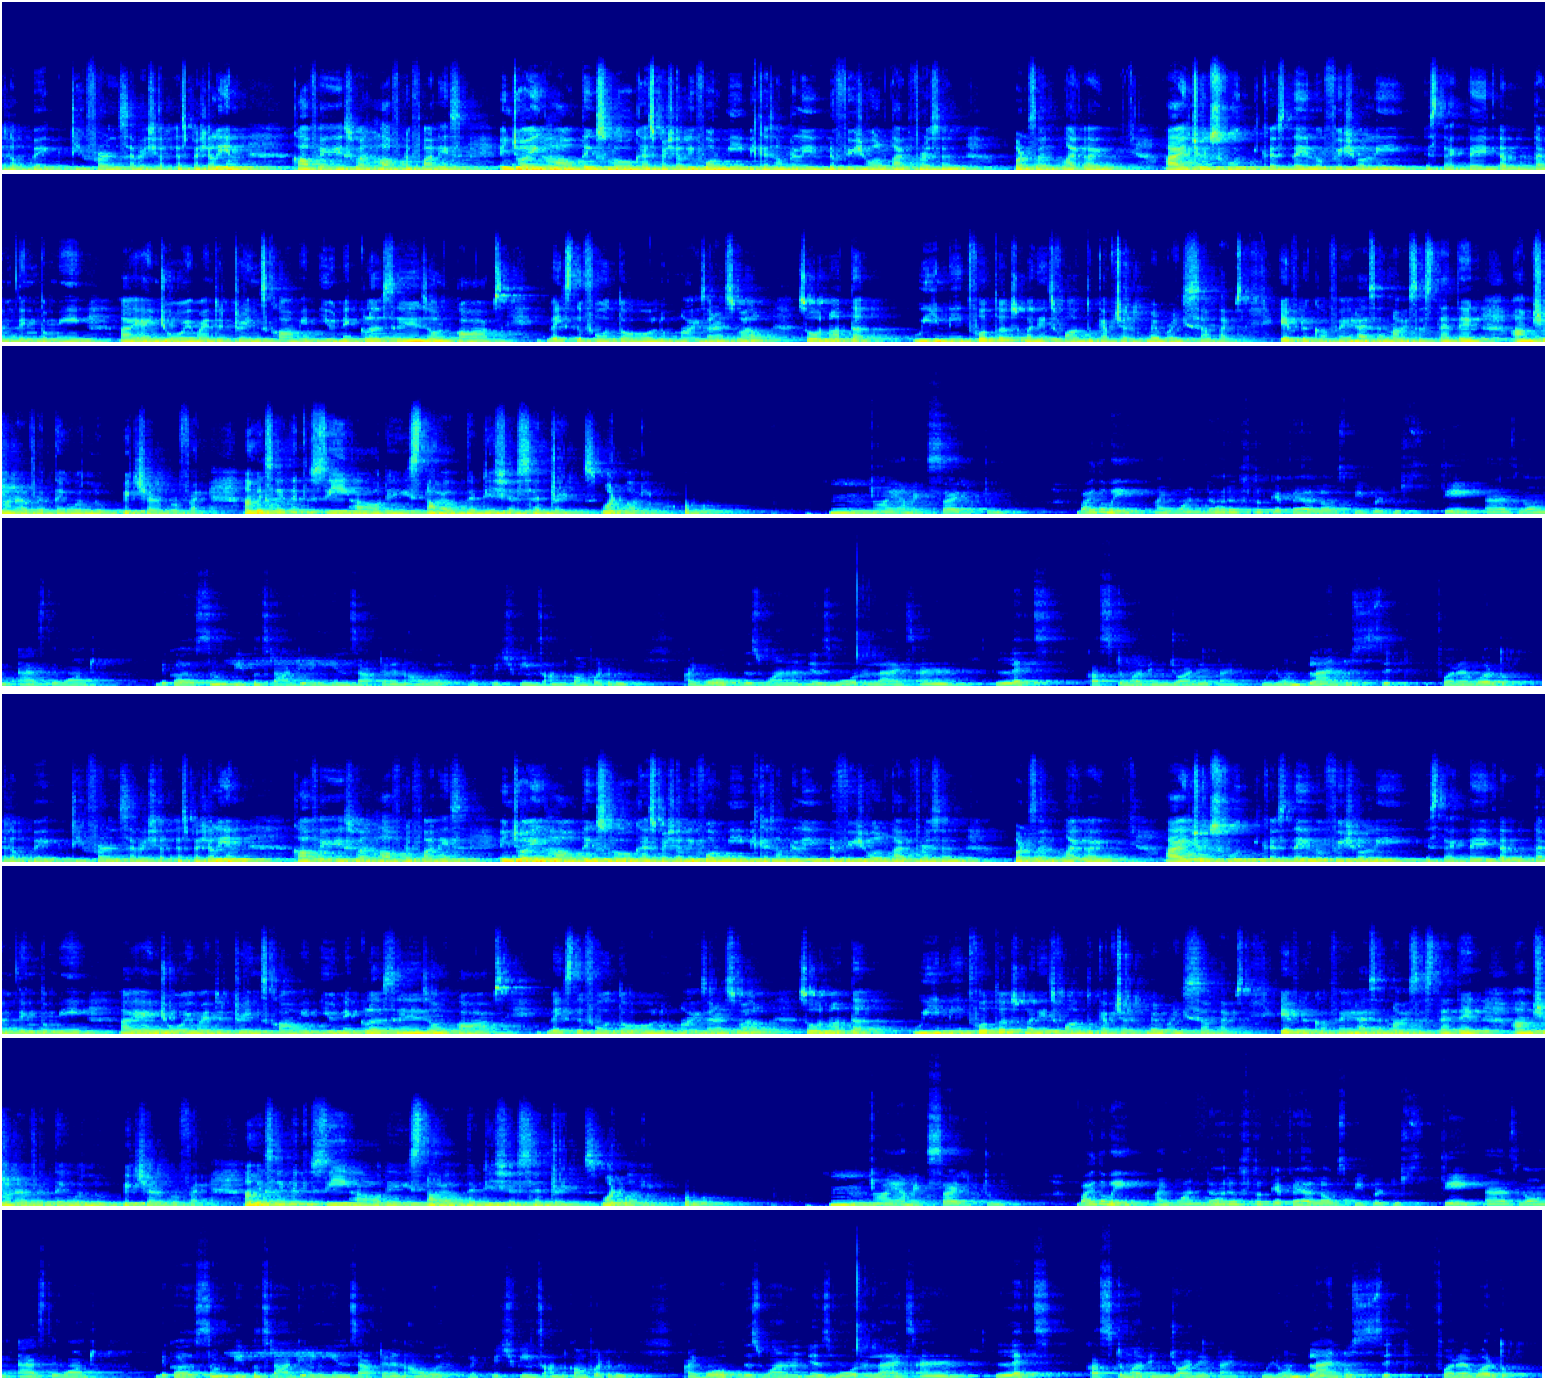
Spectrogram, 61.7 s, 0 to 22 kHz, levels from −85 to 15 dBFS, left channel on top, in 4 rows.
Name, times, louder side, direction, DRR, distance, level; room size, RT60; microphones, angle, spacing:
voice 1, 0.0-9.8 10.1-24.0 24.5-32.6 32.9-37.8, left 1 dB, 25° left, 2 dB, 2.9 m, -28 dB
voice 2, 39.1-40.9 41.6-45.0 45.3-47.2 47.8-52.6 53.1-55.9 56.2-56.7 57.1-60.2 60.7-61.3, right 1 dB, 20° right, 6 dB, 1.0 m, -35 dB
29.0 x 14.0 x 8.3 m, 1.5 s
head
